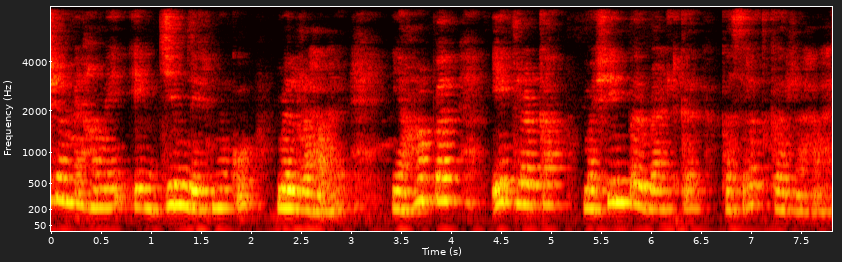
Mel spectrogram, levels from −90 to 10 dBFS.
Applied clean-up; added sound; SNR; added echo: none; none; none; reverberation time 0.4 s.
